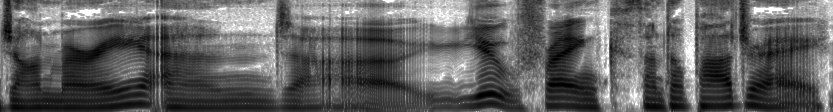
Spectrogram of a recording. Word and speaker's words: Santopadre: No, I don't say the hard T. – Say it. – Santopadre. – Santopadre.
